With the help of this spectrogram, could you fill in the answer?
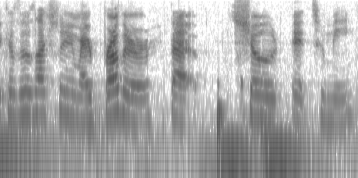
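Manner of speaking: ordinary delivery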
